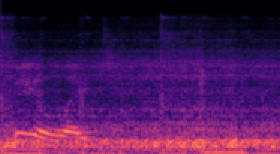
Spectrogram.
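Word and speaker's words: fayalite: iron rich slag is sometimes called fail light but I think is really hilarious because it sounds like fail light like the mineral failure but it's it's spelled f a y so what we've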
